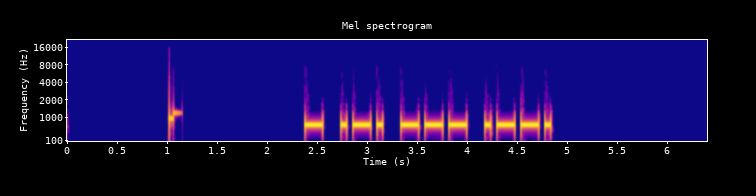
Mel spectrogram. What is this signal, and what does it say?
Morse code, heard as a keyed tone, about 20 wpm, 700 Hz. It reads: TROP
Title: Build A Word - 4 Letters At A Time - 8-Letter Words - 20wpm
